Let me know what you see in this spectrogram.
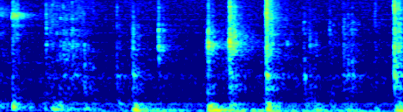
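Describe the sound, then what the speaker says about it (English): Rapid, uneven clatter of keys as someone types quickly on a computer keyboard while writing in a script editor, close and clear with no talking. "just start typing really fast"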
